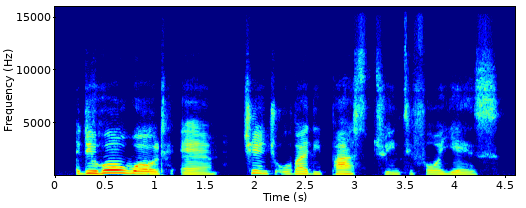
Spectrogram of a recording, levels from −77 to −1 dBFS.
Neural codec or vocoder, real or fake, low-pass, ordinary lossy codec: vocoder, 44.1 kHz, 128 mel bands, Pupu-Vocoder; fake; 14.4 kHz; Opus, 24 kbps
